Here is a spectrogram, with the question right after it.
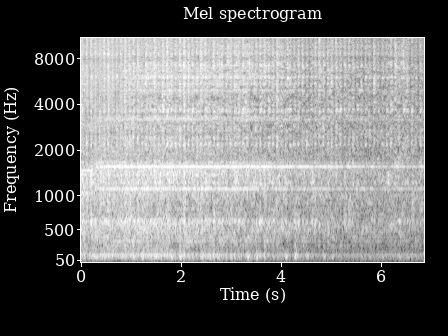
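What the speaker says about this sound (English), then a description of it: "I just love using my sewing machine." A sewing machine stitches steadily with a fast mechanical whir and rhythmic clatter, close and continuous, tapering slightly toward the end, with no voices.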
